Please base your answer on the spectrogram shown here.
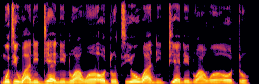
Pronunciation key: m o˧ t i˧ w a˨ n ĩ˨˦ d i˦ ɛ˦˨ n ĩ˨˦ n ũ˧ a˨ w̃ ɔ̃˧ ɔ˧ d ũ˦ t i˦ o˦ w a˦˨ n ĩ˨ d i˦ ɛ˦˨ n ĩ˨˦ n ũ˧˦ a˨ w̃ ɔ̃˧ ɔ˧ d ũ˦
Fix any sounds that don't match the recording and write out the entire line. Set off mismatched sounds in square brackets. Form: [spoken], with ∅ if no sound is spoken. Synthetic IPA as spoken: m o˧ t i˧ w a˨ n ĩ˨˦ d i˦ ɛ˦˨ n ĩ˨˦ n ũ˧ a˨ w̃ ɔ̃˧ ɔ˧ d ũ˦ t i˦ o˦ w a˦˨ n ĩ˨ d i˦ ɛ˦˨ n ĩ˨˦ n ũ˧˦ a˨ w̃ ɔ̃˧ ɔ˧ d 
